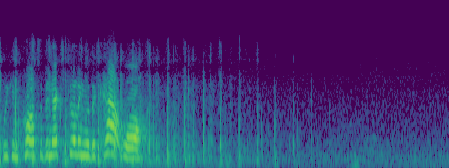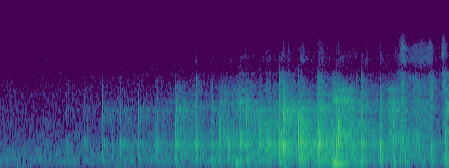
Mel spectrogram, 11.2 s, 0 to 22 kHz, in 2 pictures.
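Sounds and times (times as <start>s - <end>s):
speech: 0.0s - 2.0s
several people's footsteps running up a staircase: 0.0s - 3.8s, 6.6s - 11.2s.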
